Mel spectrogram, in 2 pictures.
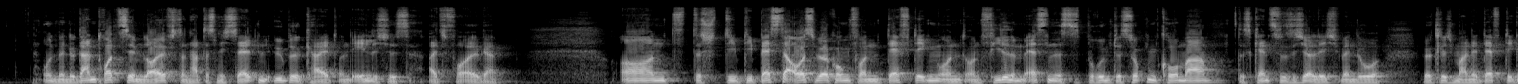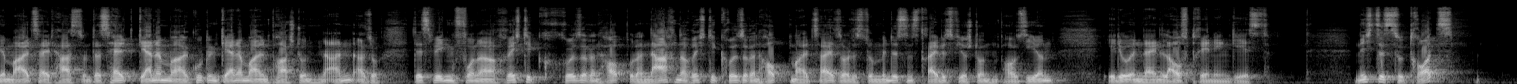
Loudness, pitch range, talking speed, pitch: -19 LUFS, 75-90 Hz, 165 wpm, 80 Hz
